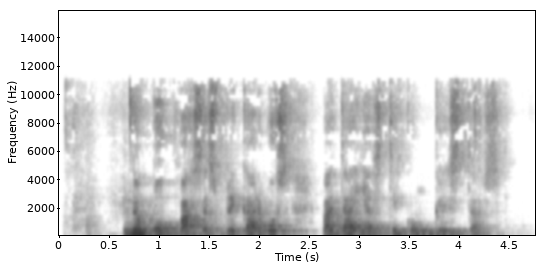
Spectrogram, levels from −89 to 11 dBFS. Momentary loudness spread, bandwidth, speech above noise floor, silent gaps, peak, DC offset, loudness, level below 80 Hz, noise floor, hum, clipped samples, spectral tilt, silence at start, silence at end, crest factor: 14 LU; 11.5 kHz; 28 dB; none; -6 dBFS; under 0.1%; -25 LUFS; -60 dBFS; -53 dBFS; none; under 0.1%; -4.5 dB/octave; 0.25 s; 0.35 s; 20 dB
